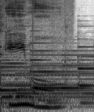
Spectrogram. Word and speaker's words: 이모: the south of korea in korea auntie is pronounced as emo and it is open using middle-aged human as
